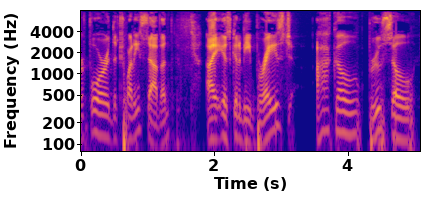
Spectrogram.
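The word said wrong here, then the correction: ossobuco: appetizer. Aco Brusso? – Aso Buco. Aco, Aco what? Aso Buco. Asobuco. Is that how you pronounce it? Good job.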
